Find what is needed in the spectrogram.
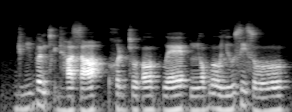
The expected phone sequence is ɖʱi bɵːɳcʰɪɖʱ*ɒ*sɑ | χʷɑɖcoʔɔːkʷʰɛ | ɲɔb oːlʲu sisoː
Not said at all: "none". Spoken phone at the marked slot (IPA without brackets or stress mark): ɑ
